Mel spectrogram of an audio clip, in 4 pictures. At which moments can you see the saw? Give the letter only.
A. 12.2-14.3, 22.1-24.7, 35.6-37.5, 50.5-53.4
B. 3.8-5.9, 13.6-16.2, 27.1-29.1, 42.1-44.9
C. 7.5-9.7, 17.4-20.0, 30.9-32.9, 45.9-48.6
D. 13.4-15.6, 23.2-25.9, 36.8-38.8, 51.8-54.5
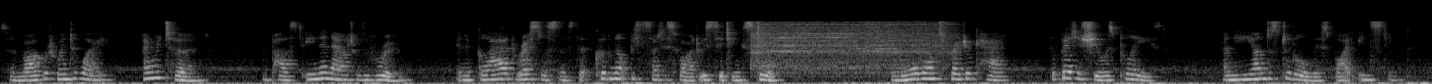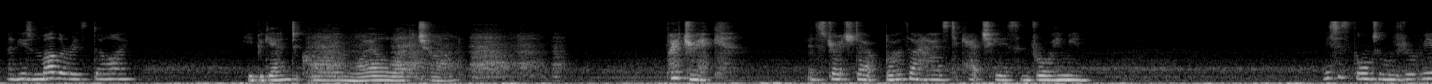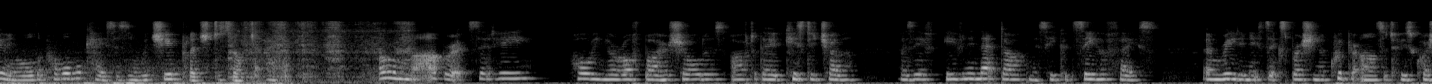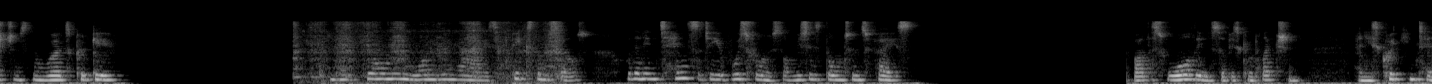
C.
